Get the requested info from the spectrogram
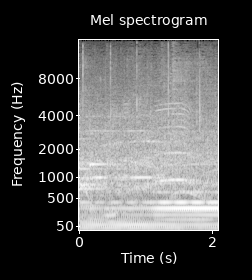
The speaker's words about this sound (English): Come on, church, one more time. Can you give God a big clap of praise?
